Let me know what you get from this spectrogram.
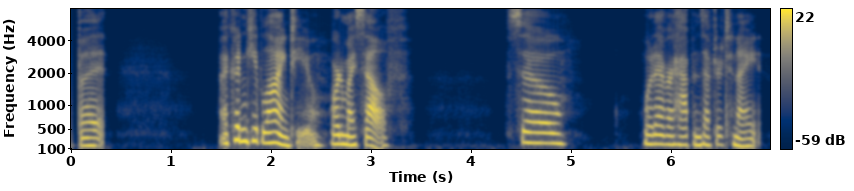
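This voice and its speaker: A woman playing a lovesick, jealous young roommate in an intimate ASMR roleplay, speaking haltingly and confessionally, straight to the listener. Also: lowish voice, no echo, studio quality, lightly acted.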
